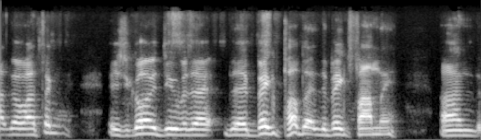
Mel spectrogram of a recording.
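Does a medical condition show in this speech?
Yes: MND; terminal, whole body affected, muscle wastage; speaks well.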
